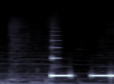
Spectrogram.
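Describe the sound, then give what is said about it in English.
Two loud, steady electronic beeps of a phone's disconnect tone after a dropped call on a phone whose battery is dying, each lasting about a fifth of a second with a short gap between, following a moment of faint low background noise. “Oh no. We've lost him. My phone is dying.”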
